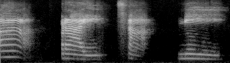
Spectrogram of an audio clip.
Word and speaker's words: ไปรษณีย์: ของ ติด ตาม อาทิตย์ คำ ว่า ไปรษณีย์ ว่า ไป สนี หมาย ถึง วิธี การ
